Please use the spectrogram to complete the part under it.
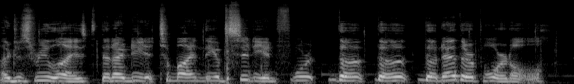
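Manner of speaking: high-pitched, frightened man's voice. Narrating a gameplay session, doing an impression of a scared guy. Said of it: "That's my impression of a scared guy".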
